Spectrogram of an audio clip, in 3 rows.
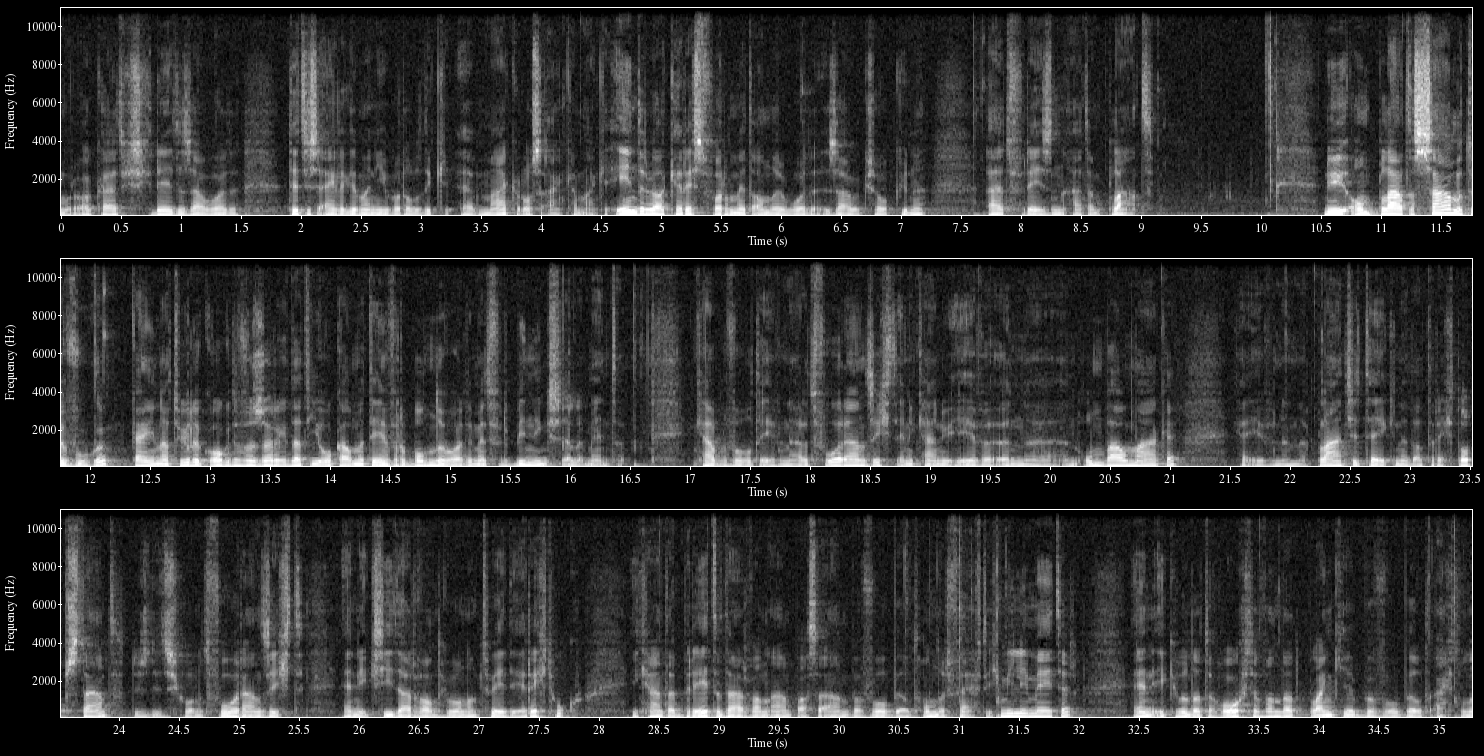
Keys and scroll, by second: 7.6 BackSpace, 10.1 BackSpace, 12.0 BackSpace, 16.5 2, 30.3-31.5 typing, 34.9 8.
